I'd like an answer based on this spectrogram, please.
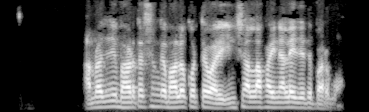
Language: Bangla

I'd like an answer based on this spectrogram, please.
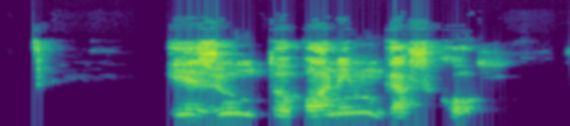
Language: Catalan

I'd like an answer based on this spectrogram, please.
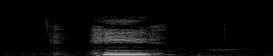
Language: Bashkir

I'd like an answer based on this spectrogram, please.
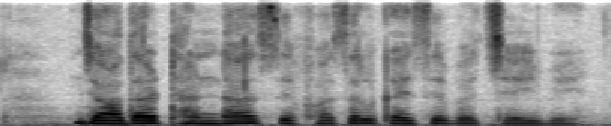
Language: Magahi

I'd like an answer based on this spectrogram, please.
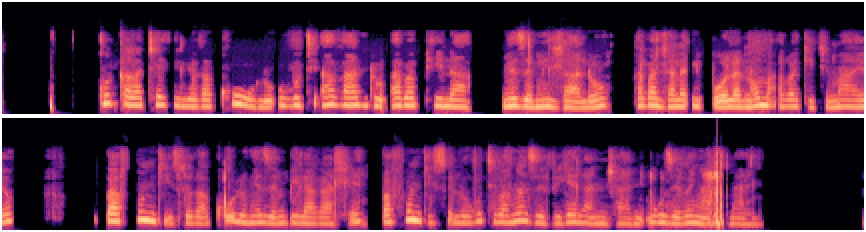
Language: North Ndebele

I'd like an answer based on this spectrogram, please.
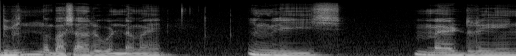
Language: Dotyali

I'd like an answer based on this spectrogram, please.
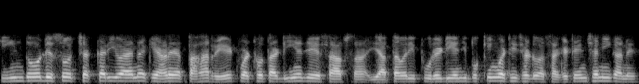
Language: Sindhi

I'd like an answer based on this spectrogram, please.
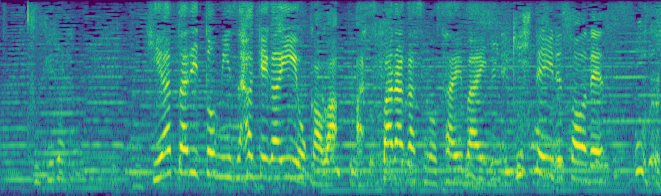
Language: Japanese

